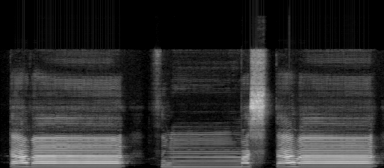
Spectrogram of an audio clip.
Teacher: ये मद्दे मुनफसिल जायज़ है, इसको हम 3 अलिफ की मिकदार खींच कर अदा करेंगे। 2.5 अलिफ की मिकदार भी खींच कर अदा कर सकते हैं और 3 अलिफ की मिकदार भी खींच कर अदा कर सकते हैं।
